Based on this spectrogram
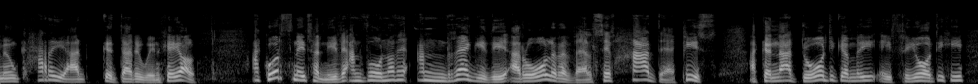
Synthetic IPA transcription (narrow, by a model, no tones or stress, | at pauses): mɛwnkʰaɾjadɡ̥ədaɾɪwɪnkejɔlˠakʊrθnejd̥hənivɛʔanvɔːnɔðɛʔanrɛɡiðiaɾoːlˠəɾəvɛlˠseːv̥hadɛpʰiːs | akənadoːdiɡəmriʔejfrɪoːdihiː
